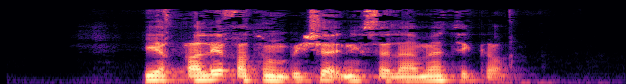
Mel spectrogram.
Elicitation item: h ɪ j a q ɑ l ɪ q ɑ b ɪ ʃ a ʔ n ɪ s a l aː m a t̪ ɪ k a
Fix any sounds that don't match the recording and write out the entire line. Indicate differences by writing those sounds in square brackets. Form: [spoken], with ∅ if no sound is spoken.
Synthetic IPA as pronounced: h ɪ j a q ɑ l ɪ q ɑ b ɪ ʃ a ʔ n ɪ s a l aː m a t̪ ɪ k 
